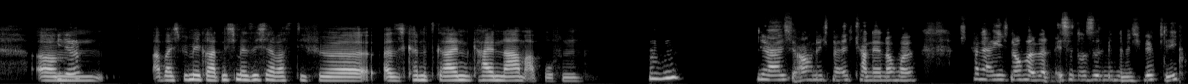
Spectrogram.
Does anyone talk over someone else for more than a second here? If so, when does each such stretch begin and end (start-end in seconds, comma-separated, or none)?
none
